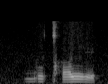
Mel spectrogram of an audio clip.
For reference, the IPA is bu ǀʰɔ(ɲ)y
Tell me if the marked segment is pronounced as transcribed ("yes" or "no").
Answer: yes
